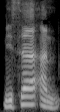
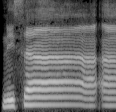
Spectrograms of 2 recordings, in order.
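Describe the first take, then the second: First: The word ends with an n sound. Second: The word ends with a long drawn-out vowel. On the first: The word is read in continuous recitation. "হামজা দুই জবর আন" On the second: The reciter stops on the word. "অক্ফ করার কারণে কি হবে?"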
